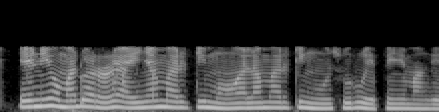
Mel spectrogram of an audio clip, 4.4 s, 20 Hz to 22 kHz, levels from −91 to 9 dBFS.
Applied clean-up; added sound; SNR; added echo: neural mask model RNNoise.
